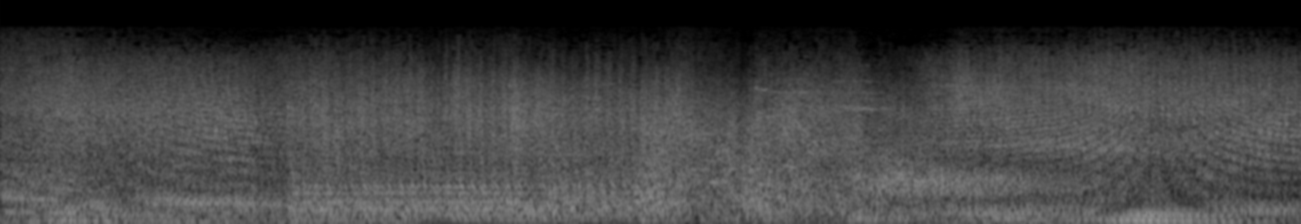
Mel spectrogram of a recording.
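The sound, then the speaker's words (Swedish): A propeller aircraft engine drones loudly and steadily with a rough, buzzing texture, holding a fairly even level throughout. “Du träffade inte, det var motorn som skar för mig!”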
